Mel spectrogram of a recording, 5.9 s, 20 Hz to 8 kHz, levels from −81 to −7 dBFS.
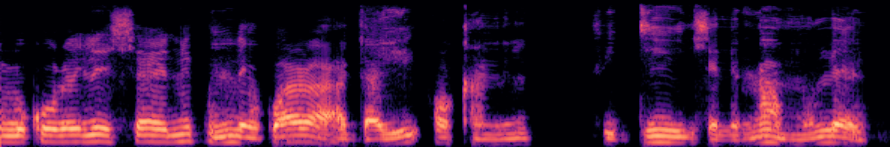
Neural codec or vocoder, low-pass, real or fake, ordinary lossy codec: codec, 44.1 kHz, 3.4 kbps, Pupu-Codec; 7.2 kHz; fake; none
